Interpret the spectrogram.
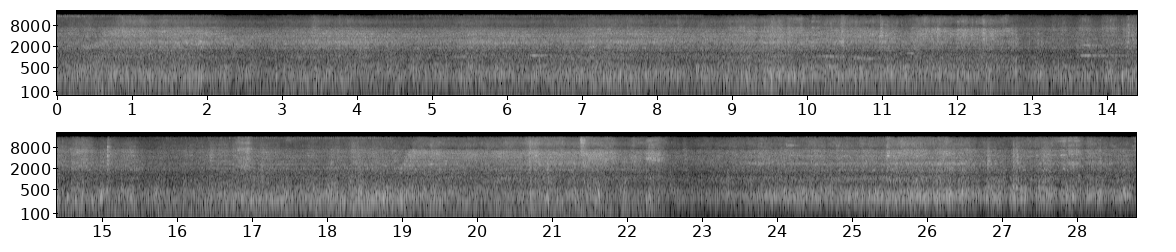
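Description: Freight cars (covered hoppers and tank cars) rolling past close by: a steady rumble of steel wheels on rail with scattered clicks, easing briefly about three-quarters of the way through.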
